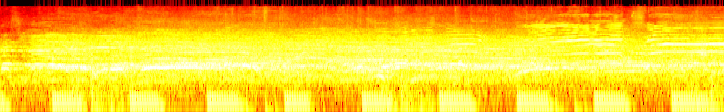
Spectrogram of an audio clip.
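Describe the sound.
A large crowd yells and cheers loudly and continuously, many voices overlapping in an excited roar as they shout "literature" to pick a quiz subject, with a steady low rhythmic thumping pulsing underneath throughout.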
